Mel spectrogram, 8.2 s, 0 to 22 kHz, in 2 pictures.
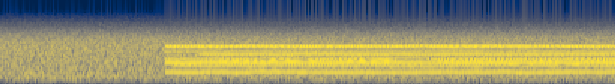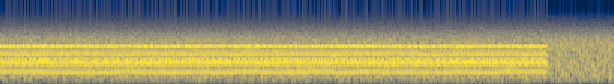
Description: FT8 (several signals at once), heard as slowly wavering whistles, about 6.25 baud, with radio static.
